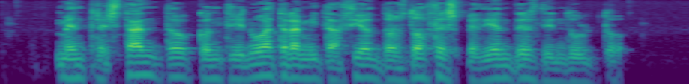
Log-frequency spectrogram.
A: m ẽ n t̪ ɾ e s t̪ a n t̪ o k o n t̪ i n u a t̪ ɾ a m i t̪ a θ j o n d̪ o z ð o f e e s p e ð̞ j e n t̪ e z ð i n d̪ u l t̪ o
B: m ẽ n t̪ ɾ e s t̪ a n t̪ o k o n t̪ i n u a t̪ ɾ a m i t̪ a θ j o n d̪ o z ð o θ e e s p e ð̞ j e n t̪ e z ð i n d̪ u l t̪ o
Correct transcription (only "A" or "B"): B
